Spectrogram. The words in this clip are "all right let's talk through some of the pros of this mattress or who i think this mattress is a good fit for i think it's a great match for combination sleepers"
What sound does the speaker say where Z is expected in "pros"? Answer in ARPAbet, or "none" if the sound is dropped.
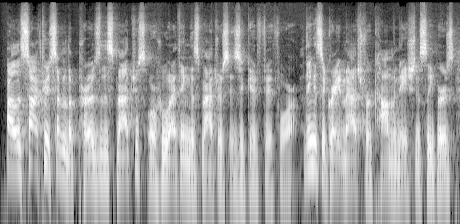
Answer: Z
